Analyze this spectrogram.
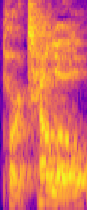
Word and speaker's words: Portello: Doug Portello last week I mispronounced and misspelled his name it's Doug part ello on the Cabrillo neighborhood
